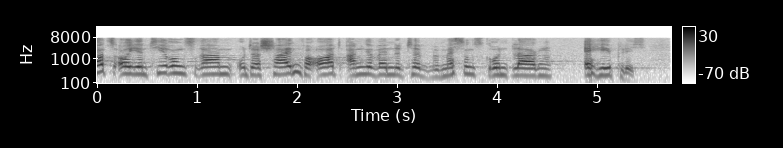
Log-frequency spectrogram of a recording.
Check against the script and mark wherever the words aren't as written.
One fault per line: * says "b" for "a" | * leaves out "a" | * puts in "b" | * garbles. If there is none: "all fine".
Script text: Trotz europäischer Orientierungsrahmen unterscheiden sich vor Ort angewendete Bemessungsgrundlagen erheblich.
* leaves out "europäischer"
* leaves out "sich"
